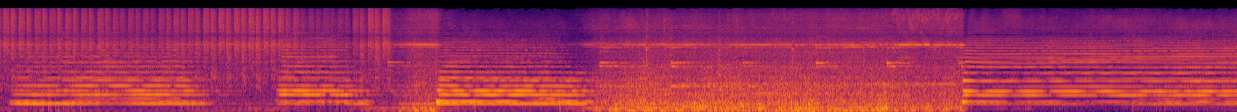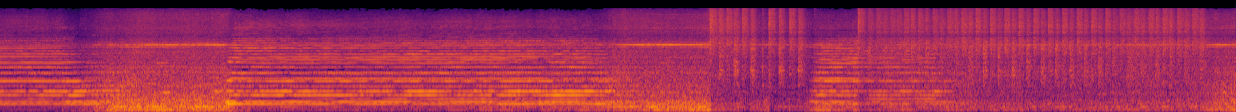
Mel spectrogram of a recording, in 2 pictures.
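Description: Diesel freight locomotive's multi-chime air horn sounding a series of long and short blasts. Between the blasts, the passing freight cars rumble and clatter along the rails.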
